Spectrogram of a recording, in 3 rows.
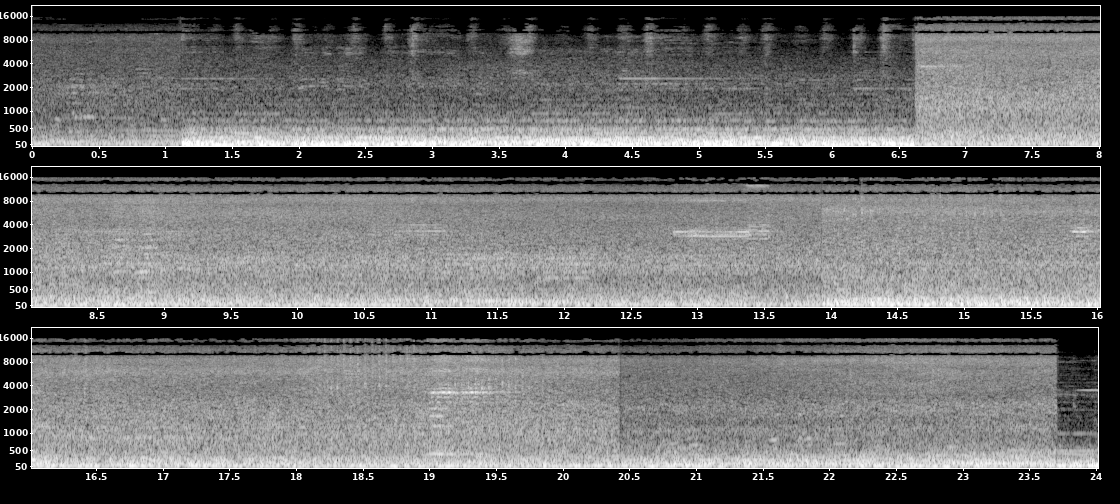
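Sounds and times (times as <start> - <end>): road traffic on wet roads: 0.0 - 1.3, 6.6 - 24.0.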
